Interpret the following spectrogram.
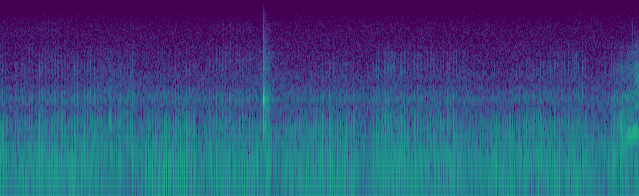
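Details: Resting domestic cat laid inside a gym belt purrs in a low, rhythmic rumble with slight pauses between breaths; one sharp click cuts in midway.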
